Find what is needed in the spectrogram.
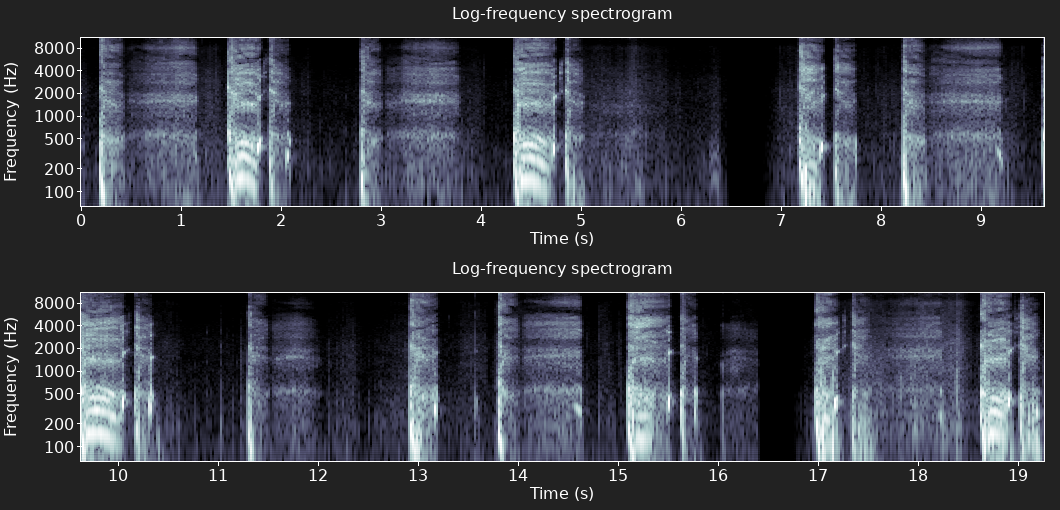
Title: coughing with deep sound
